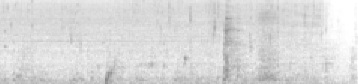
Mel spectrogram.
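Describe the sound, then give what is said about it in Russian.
Water streams steadily from a kitchen tap into a glass for several seconds, with a couple of soft knocks along the way, then the flow cuts off abruptly. No one speaks. “На кухне Лин выпивает стакан воды.”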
